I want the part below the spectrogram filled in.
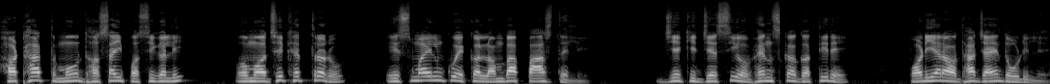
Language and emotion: Odia, neutral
